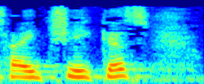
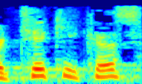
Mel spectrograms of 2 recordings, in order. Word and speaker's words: Tychicus: When I send Artemis to you and Tychicus or Tychicus, however you want to pronounce it, my Bible dictionary pronounced it both ways, be diligent to come to me at Nicopolis, for I have decided to spend the winter there.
